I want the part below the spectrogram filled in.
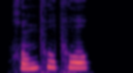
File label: "红扑扑", Chinese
